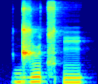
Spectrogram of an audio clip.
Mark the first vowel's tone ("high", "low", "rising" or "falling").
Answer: high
